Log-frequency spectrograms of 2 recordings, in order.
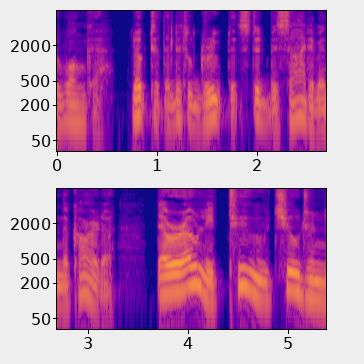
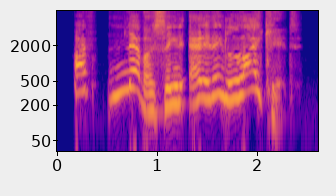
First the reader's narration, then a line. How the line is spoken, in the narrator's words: cried Mr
